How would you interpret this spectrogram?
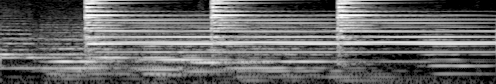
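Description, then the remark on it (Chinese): A bell at an estate gate rings three times at an even, unhurried pace, each clear strike leaving a lingering, shimmering tone that overlaps the next, with no voices. “住在小屋的园丁听到钟声之后打开了大门，于是我们穿过了庄园、村庄，跑下山丘，抵达了收费站。”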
